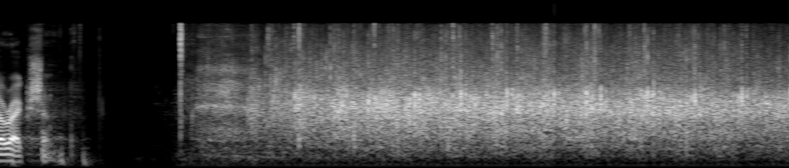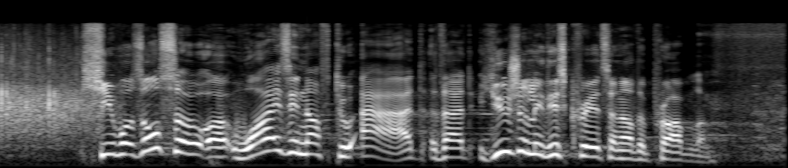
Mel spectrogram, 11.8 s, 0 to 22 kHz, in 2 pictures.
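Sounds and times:
speech: 0.0s - 0.8s, 6.7s - 11.4s
crowd applause: 1.4s - 7.4s.

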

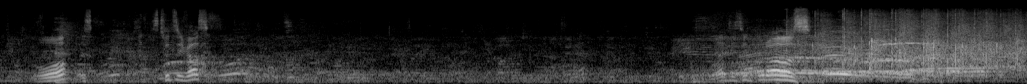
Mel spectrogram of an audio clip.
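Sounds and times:
speech: 0.4s - 3.3s, 7.2s - 8.5s
audience applause: 7.8s - 10.2s.

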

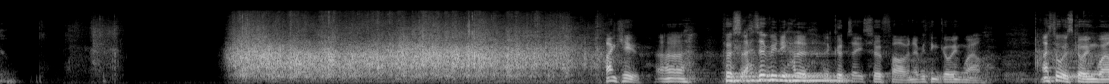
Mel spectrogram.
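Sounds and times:
audience applause for a speaker: 2.2s - 6.3s
speech: 6.1s - 11.0s.

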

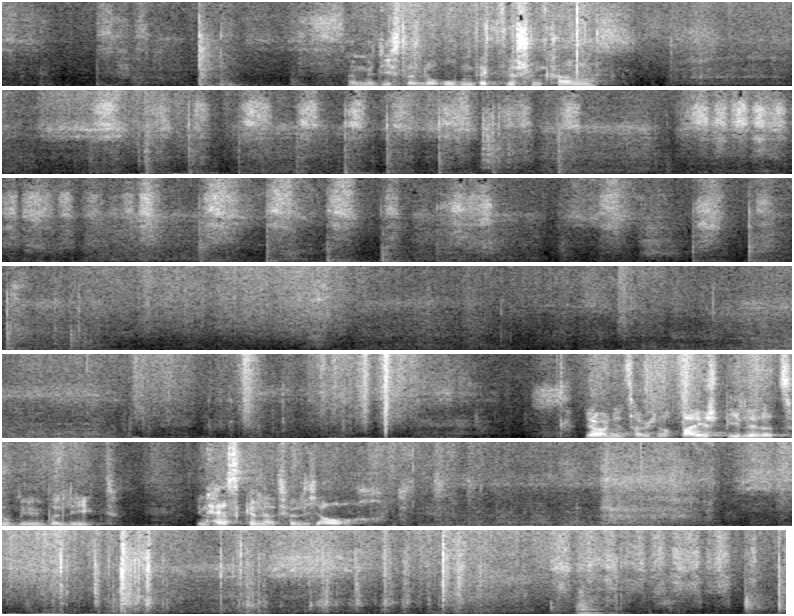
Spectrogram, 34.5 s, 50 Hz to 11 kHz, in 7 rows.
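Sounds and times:
scratchy writing on a board during a programming lecture: 0.0s - 2.2s, 5.3s - 15.4s, 33.1s - 34.5s
speech: 2.2s - 3.9s, 23.4s - 27.3s.

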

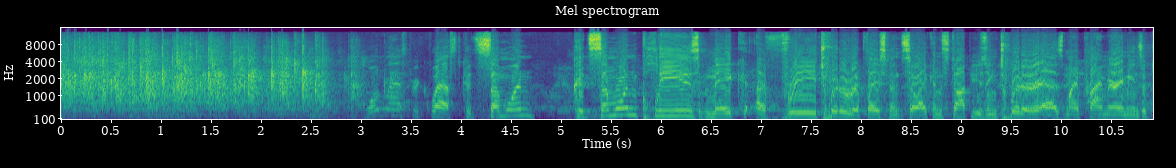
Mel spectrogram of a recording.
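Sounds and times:
audience applause at the end of a talk: 0.0s - 3.4s
speech: 3.0s - 10.9s.

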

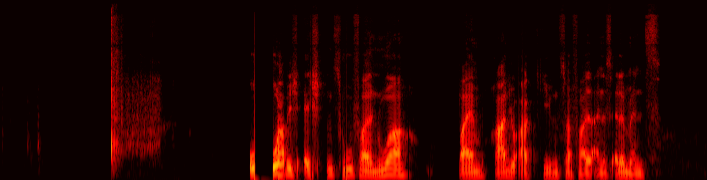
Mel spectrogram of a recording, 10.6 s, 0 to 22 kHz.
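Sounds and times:
coin landing with metallic clatter and spinning: 1.7s - 2.6s
speech: 4.1s - 6.2s, 6.9s - 9.9s.

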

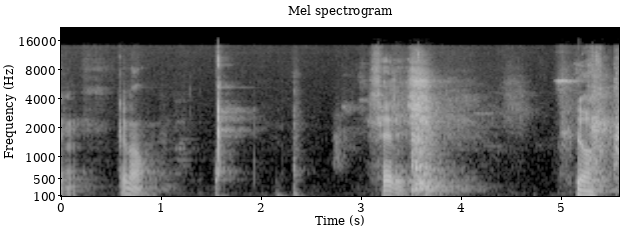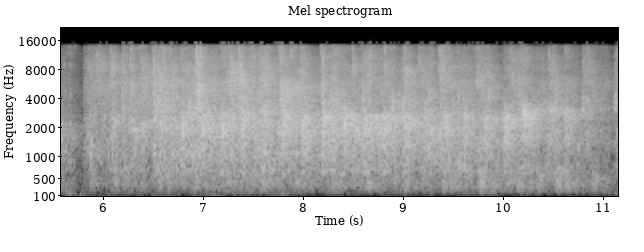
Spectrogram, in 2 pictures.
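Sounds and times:
speech: 0.0s - 1.0s, 3.2s - 3.9s, 5.2s - 5.6s
audience applause with many hands clapping: 5.3s - 11.1s.

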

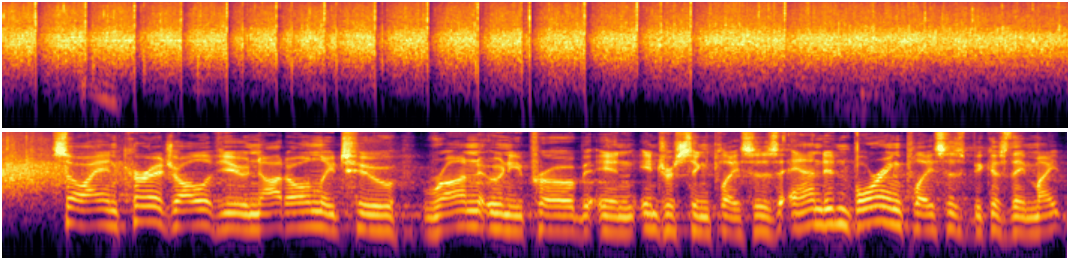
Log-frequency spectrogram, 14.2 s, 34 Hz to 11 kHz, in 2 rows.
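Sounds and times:
audience applause: 0.0s - 7.9s
speech: 7.5s - 14.1s.

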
